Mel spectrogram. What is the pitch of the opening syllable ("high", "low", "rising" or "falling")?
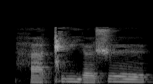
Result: low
